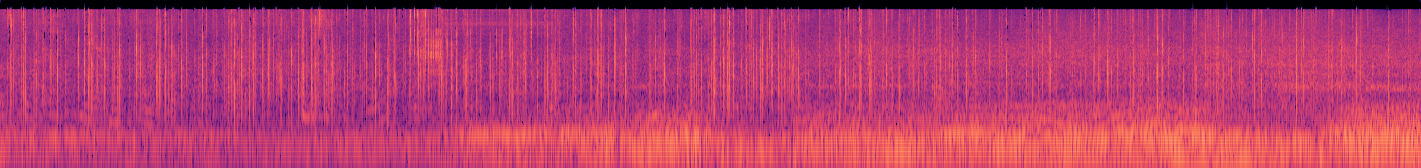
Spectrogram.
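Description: Rain falling on an umbrella canopy overhead: dense, quick drop hits. A low hum builds and gets louder from about four seconds in.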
